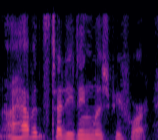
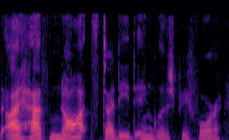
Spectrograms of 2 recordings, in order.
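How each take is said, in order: First: Said in the usual way. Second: Not said full and pressed hard; stress on not. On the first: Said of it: "Native speakers usually use the contraction". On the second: Shown as a demonstration. Teacher showing students an emphatic not. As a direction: push the word not to insist. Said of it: "then I'm really emphasizing to you".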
